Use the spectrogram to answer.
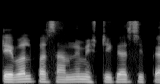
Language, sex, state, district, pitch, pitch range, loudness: Hindi, male, Jharkhand, Garhwa, 115 Hz, 115-120 Hz, -19 LUFS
